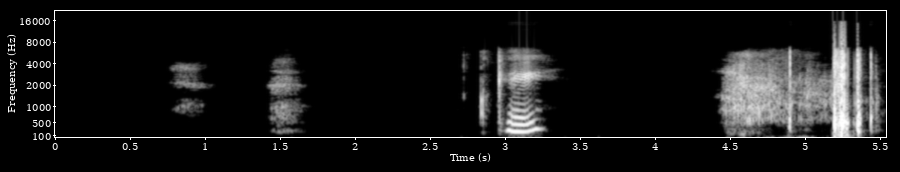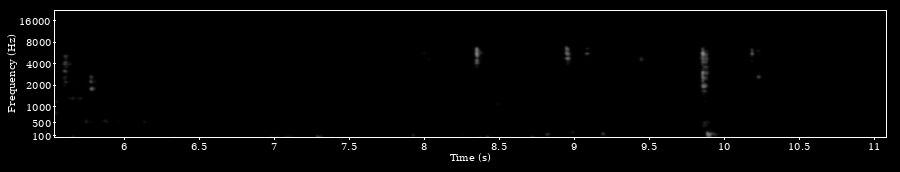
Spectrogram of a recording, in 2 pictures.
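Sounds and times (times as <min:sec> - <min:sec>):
sharp crackling burst: 0:04.4 - 0:05.5
faint keyboard clicks: 0:08.0 - 0:10.4.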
